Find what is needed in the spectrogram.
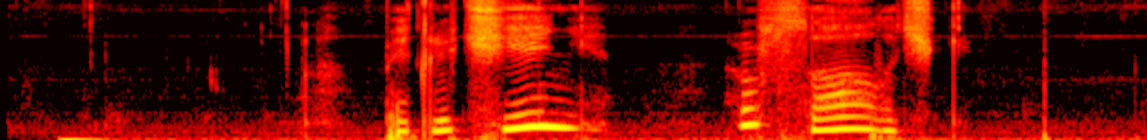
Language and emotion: Russian, sad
